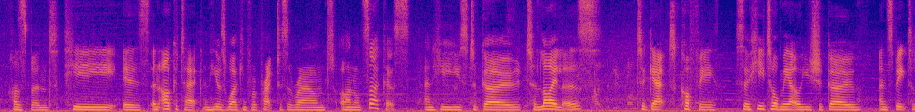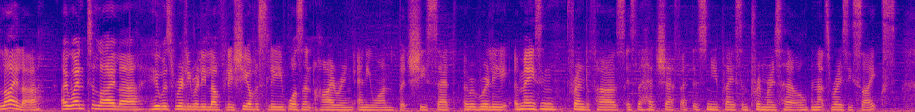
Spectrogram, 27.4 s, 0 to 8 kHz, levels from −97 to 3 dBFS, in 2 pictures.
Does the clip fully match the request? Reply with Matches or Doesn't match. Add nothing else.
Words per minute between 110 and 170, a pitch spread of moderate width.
Doesn't match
